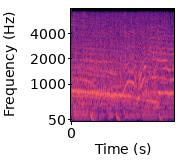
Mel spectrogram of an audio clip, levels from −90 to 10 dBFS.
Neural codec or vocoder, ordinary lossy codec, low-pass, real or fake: none; none; 7.2 kHz; real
